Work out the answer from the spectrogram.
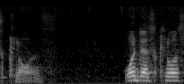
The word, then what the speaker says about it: Claus: sit for how Santa Claus but the right pronunciation is close what does close sound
